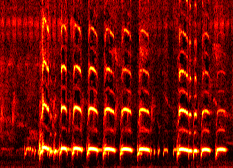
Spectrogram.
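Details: Local zebra dove singing vigorously, used to coax reluctant birds into calling: a loud, fast run of short, ringing coo notes, about three per second, steady in pitch, in a quiet setting.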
